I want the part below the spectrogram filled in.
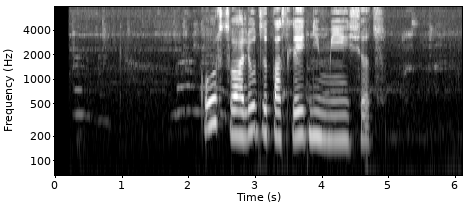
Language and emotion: Russian, sad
